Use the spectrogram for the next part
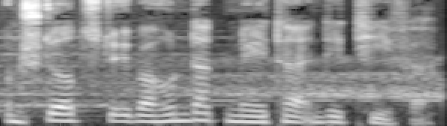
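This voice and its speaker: Young male narrator actor, radio drama, reflective, measured, earnest, medium pitch, music behind. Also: steady tone, lightly acted. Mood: sombre. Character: reflective young man narrating a family murder case. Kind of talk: scripted first-person radio drama narration.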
